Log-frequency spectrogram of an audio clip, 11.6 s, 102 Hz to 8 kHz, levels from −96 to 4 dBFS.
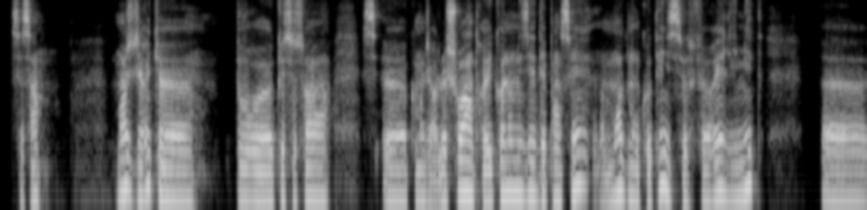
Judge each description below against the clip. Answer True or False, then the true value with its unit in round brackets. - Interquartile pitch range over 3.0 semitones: True (3.4 semitones)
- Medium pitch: False (120 Hz)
